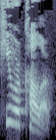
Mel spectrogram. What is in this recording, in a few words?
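"pure color", English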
